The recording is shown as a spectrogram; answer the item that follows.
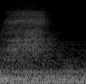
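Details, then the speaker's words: Spoken imitation of the continuous machinery (Gibson) murmur of patent ductus arteriosus, with late-systolic reinforcement and no separation of systole from diastole: a brief, unbroken whooshing hiss without distinct beats. "Entonces hay algo que ellos hablan del soplo de Gilson. El soplo de Gilson dice soplo continuo, refuerzo telesistólico."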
